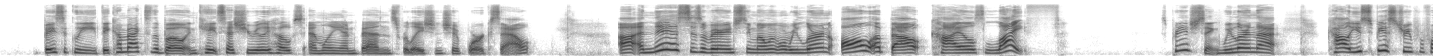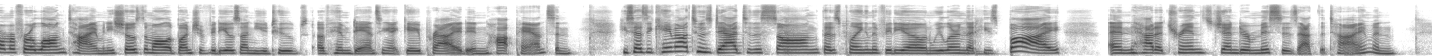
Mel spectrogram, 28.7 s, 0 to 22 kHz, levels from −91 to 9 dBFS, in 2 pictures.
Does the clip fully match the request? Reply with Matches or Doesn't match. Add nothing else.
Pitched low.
Doesn't match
